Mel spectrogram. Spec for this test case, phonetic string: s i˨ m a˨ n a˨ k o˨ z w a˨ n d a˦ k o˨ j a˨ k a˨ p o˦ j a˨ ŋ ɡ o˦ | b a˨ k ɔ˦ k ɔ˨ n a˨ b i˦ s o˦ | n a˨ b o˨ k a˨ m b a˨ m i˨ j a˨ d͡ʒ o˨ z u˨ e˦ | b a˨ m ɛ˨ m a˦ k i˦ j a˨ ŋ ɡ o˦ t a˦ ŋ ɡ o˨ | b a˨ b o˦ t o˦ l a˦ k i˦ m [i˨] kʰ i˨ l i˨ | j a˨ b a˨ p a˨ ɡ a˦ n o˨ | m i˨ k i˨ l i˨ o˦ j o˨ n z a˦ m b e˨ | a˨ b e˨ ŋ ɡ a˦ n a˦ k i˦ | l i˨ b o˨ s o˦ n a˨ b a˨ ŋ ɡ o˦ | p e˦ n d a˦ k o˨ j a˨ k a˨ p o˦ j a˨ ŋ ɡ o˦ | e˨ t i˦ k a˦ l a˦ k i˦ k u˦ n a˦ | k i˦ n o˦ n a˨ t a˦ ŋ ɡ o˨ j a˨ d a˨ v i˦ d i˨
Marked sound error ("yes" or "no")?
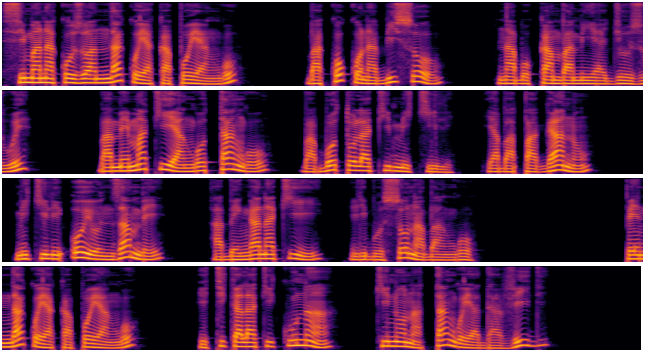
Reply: no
